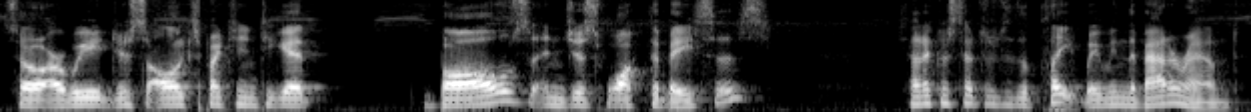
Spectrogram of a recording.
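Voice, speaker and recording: A man's voice: mid-range voice, a little fast. A man hosting a gameplay video, reading a visual novel aloud as dramatized, playful narration.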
